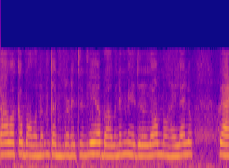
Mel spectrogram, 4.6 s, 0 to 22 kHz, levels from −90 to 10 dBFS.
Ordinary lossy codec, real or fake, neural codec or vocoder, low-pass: none; fake; codec, 16 kHz, 1.1 kbps, Voila-Tokenizer; none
